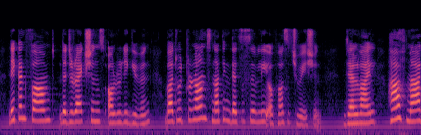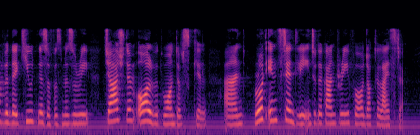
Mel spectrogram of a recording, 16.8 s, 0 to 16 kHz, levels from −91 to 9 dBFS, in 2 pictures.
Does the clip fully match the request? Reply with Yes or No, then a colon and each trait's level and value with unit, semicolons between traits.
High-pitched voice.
Yes: high, 240 Hz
